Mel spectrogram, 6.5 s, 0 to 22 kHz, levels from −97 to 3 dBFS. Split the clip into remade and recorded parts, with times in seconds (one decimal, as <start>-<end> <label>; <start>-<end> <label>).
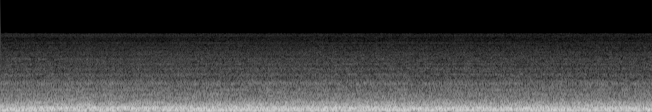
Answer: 0.0-0.7 recorded; 0.7-1.9 remade; 1.9-2.5 recorded; 2.5-3.1 remade; 3.1-6.5 recorded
